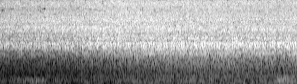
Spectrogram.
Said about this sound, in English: It sounds like a truck. It's probably a mixer. Yeah, it is indeed. It's a whisk. You got it.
